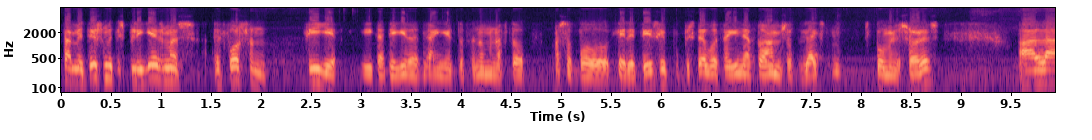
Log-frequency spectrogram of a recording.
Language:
Greek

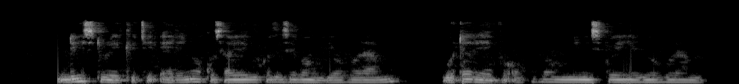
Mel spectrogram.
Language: Ganda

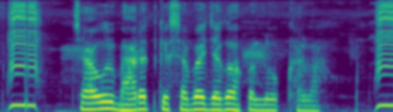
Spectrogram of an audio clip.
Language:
Bhojpuri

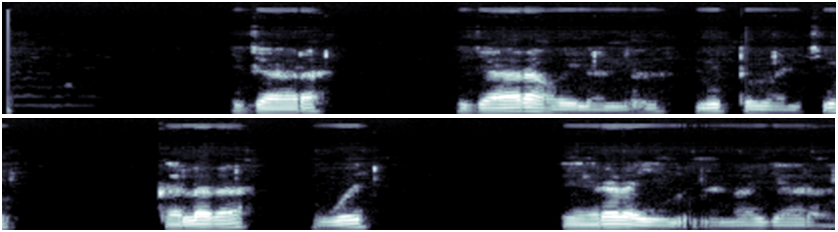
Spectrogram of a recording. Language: Sidamo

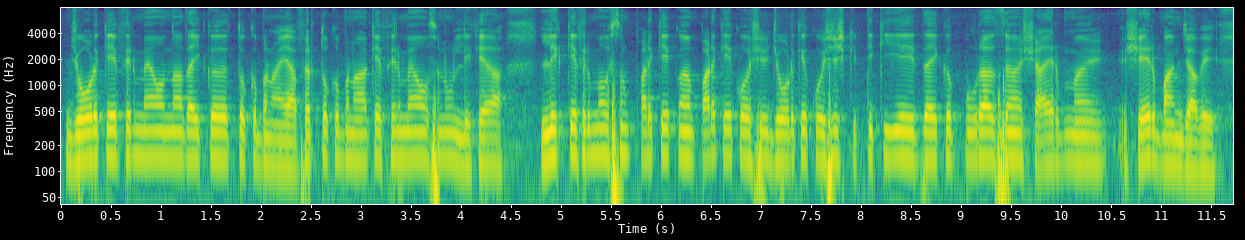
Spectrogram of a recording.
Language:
Punjabi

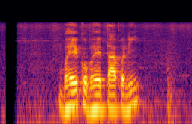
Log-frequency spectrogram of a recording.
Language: Nepali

